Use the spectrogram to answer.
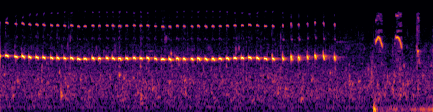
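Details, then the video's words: Murai batu, the white-rumped shama, singing a masteran series for contests: a long, rapid, steady trill of high pulsed notes that falls slightly and then rises, followed by a few short whistled slurs. "satu rangkaian masteran murai batu"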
